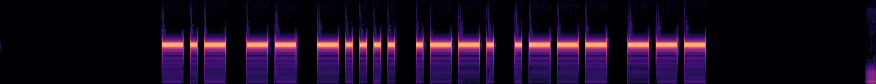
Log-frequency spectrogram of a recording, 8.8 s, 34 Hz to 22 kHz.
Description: Morse code, heard as a keyed tone, about 18 wpm, 700 Hz. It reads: KM6PJO
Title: Speed Racing - USA Call Signs 17wpm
